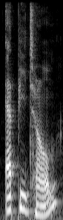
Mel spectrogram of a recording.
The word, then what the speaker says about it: epitome: Not epitome, but epitome.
